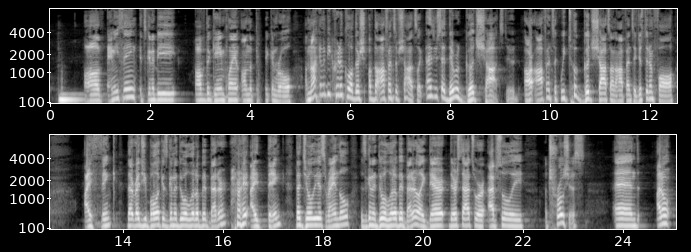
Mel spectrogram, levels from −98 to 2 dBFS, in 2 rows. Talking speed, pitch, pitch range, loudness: 200 wpm, 155 Hz, 145-170 Hz, -12 LUFS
